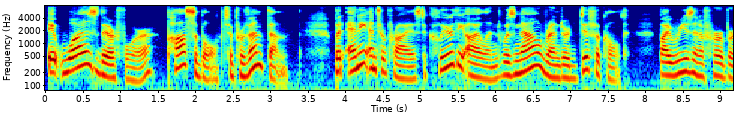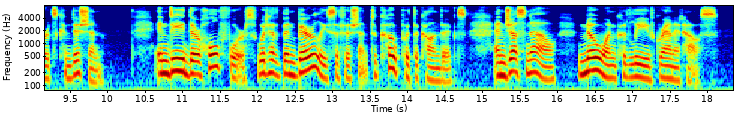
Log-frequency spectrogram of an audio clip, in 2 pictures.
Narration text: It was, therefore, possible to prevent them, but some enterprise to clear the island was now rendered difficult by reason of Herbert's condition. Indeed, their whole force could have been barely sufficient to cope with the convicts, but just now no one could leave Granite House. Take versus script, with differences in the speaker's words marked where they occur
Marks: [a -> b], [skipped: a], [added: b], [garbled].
It was, therefore, possible to prevent them, but [some -> any] enterprise to clear the island was now rendered difficult by reason of Herbert's condition. Indeed, their whole force [could -> would] have been barely sufficient to cope with the convicts, [but -> and] just now no one could leave Granite House.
